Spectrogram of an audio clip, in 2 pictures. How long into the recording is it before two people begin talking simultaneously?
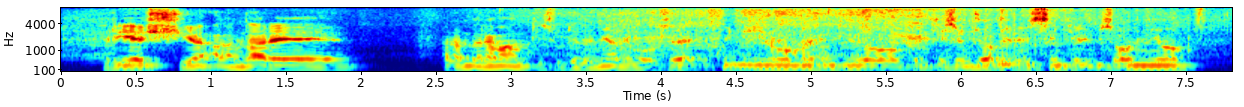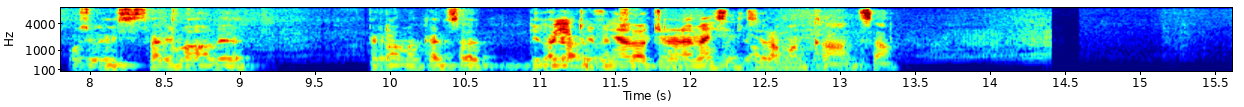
11.1 s

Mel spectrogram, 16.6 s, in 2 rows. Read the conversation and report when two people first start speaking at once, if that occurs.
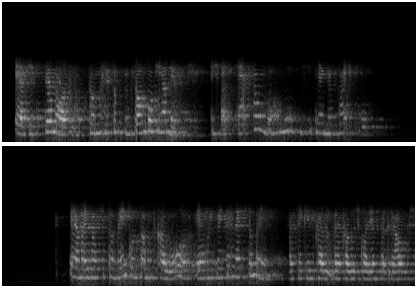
none

